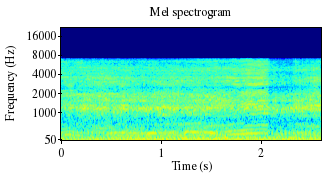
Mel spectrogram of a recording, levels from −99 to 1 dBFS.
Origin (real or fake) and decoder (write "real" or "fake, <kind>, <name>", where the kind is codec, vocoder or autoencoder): real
